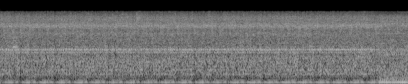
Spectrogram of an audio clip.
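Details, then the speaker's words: Truck engine idling with plug wire removed from one cylinder; steady low stumble, one beat missing per cycle. Spraying water on each exhaust tube shows it: the cold one that doesn't steam is the dead cylinder. Dead cylinder misfire at idle. "you do is you simply spray each tube, and the one that doesn't steam and water stays on, basically the one that's not hot, is the one that has a problem."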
